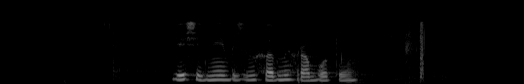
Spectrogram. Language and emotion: Russian, neutral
